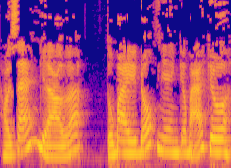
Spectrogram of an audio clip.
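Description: Woman doing a calm old father. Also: mid-range voice, moderate pace, close to an everyday voice. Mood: reassuring. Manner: gentle, soothing. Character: older father, calm and reassuring.

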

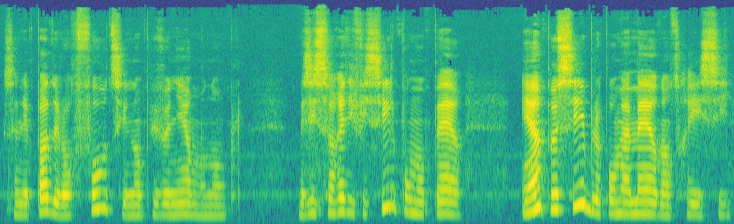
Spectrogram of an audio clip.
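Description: A woman voicing a young nobleman nephew who speaks politely with gentle irony. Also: medium pitch, animated, fairly quick, few pauses, natural voice.

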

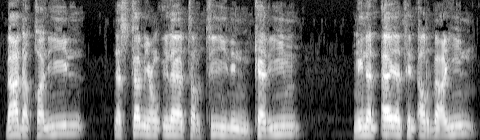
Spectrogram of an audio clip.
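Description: A man explaining Quran reading variants slowly, chanting verse examples in a measured, melodic recitation style. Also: a little high, darkish tone. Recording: live radio broadcast recording.

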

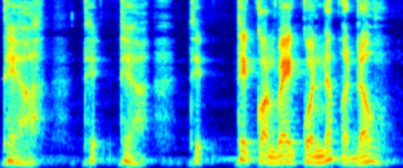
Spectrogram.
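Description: A man's voice: fairly low pitch, lively intonation, fairly quick, darkish tone, husky. A man doing a blunt young guy. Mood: puzzled.

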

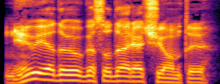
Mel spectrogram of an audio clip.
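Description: A man reading an audiobook, voicing a calm, stubborn old boyar who answers in a level, dignified way. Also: mid-range voice, dry recording, studio quality, pitched above the performer's own voice, natural voice. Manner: level, dignified, unhurried replies.

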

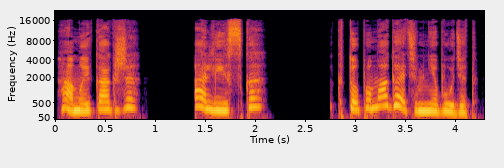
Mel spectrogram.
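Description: A woman's voice: medium pitch, expressive, normal speed, a little mellow, no room sound, clean studio sound, lightly acted. A woman reading the lines of a selfish adult daughter who speaks with scorn and hysteria. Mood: scornful.

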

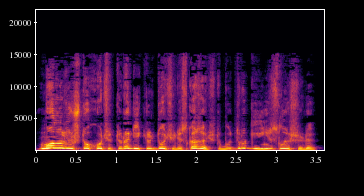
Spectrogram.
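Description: A man's voice: extremely high pitch, animated, brisk, breathy edge, voice pushed up, heavily acted. A man voicing a timid, obsequious suitor who speaks in a servile, ingratiating way. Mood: fawning.

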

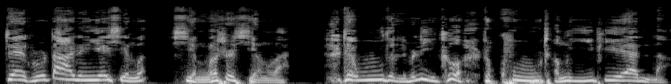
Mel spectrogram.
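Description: A male storyteller, telling a tale in lively, dramatic style. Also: high voice, moderate pace, breathy edge, no echo. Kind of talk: Chinese storytelling performance. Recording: dry studio broadcast.

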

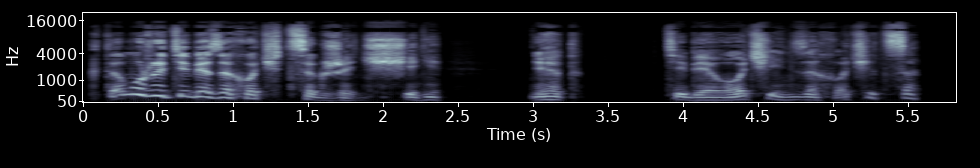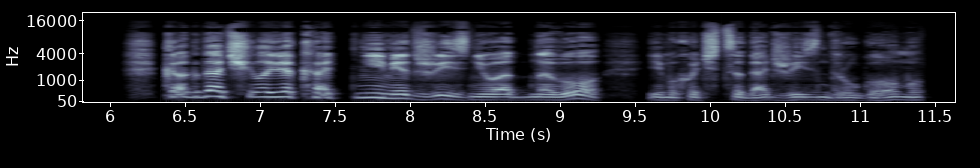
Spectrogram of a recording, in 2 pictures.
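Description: A man reading an audiobook voices a huge, proud young island woman who shouts in slow, emphatic outrage. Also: low-pitched, big pitch swings, slightly rough, dry recording, clean studio sound, heavily acted. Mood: earnest.

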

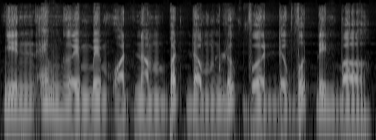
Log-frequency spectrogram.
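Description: A man narrating a ghost story in a somber, expressive storytelling manner. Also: low voice, moderate pace, dry recording. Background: faint music.

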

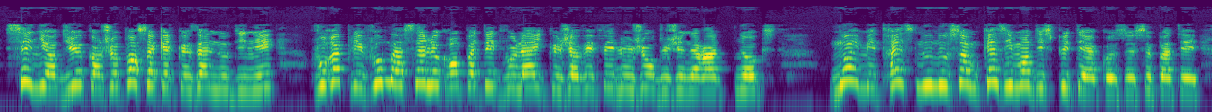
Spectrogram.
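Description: Woman reader as a talkative, pious cook with a high voice, folksy and full of exclamations, on a dull lo-fi recording. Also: normal speed, lightly acted. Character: proud, chatty, pious female cook.

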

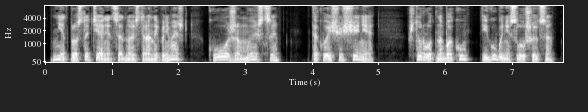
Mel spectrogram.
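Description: A man's voice: mid-range voice, very animated, normal speed, a little mellow, dry recording, clean studio sound. A man voicing a scarred, anxious young male actor in an audiobook, glum and self-mocking.

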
